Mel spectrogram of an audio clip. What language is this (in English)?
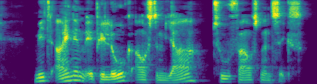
Danish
